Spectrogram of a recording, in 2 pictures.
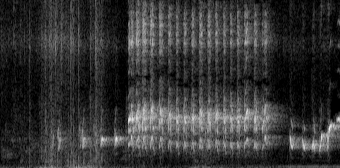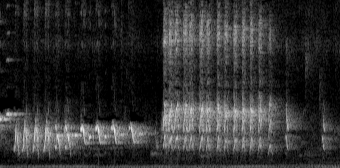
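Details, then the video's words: Yellow-vented bulbul (trucukan) of East Javan origin, a lure recording of lively full-variety song: loud, rapid chattering and warbled phrases in dense bursts, some clipped, repeated notes, with a brief pause near the middle and a low hum beneath. "KICAU TRUCUKAN PIKAT GACOR FULL ISIAN (YELLOW-VENTED BULBUL)"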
